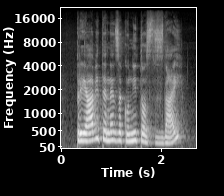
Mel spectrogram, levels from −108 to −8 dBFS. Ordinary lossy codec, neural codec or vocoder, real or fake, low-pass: none; vocoder, 44.1 kHz, 128 mel bands every 256 samples, BigVGAN v2; fake; 19.8 kHz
